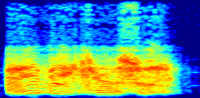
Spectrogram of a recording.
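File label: Turkish attack position, mood low, speech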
